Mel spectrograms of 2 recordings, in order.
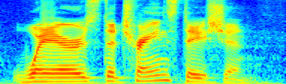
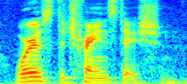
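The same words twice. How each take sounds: First: It is said loudly. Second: It is said at normal volume.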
